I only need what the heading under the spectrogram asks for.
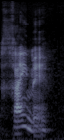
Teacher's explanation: if you remember it's that throaty h sound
